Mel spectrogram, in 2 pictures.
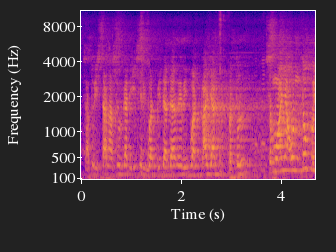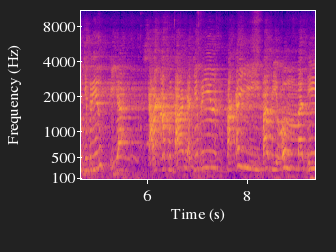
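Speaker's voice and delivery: rising plea. Acted. The Prophet pleading with Jibril for his people, swelling to a loud cry.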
